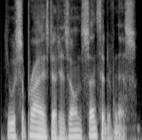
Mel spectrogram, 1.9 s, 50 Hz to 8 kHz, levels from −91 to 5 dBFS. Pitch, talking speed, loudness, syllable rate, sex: 90 Hz, 220 wpm, -17 LUFS, 7.4 syllables/s, male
